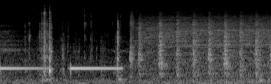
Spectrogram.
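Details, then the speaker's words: Repossessed, modified Toyota Corolla at an auction yard, jump-started: slow, uneven cranking with a hollow puff each stroke and no catch, compression escaping. Thrown rod or cracked block/cylinder suspected. "You can hear that there is compression literally blowing out of the engine somewhere. I mean, you can you can hear the compression blowing out of the engine on this."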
